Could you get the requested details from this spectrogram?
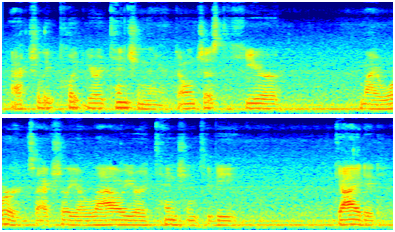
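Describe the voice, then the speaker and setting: A man leading a guided meditation as a teacher, speaking calmly and soothingly in unhurried instructions with long pauses. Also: medium pitch, noisy background.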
